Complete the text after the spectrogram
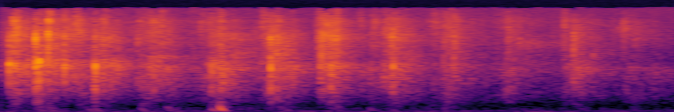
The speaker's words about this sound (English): I was clapping louder than that. I'll tell you what, there were no golf claps.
